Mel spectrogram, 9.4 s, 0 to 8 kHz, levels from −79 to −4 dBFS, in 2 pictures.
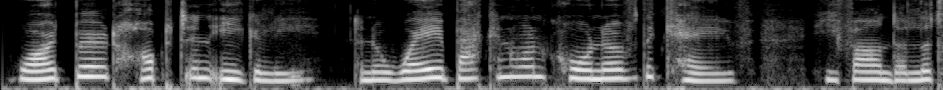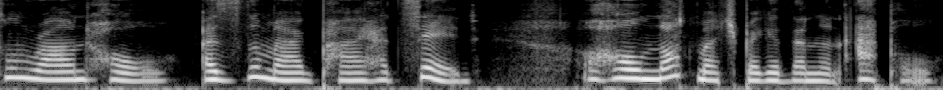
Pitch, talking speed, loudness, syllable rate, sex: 245 Hz, 205 wpm, -18 LUFS, 5.4 syllables/s, female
